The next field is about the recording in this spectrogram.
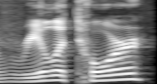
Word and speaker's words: Realtor: So it's two syllables. Realtor. Try it.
